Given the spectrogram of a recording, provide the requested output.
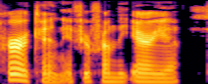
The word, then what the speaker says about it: Hurricane: hurricane we just spelled like hurricane but it's pronounced hurricane if you're from the area and that's where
